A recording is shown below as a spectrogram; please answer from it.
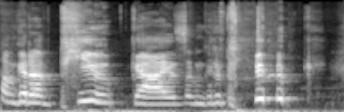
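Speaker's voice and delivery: loud, laughing, overwhelmed, fake-queasy wail.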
